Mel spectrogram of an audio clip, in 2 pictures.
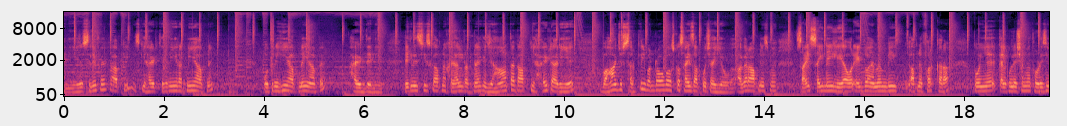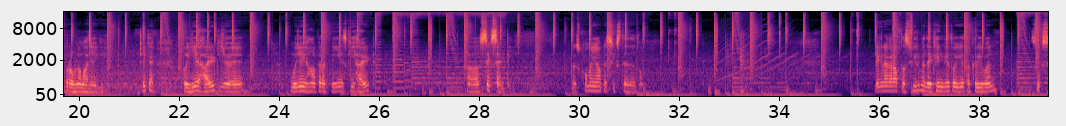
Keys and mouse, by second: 31.7 click, 32.8 KP_6, 33.1 KP_Enter, 35.4 click.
